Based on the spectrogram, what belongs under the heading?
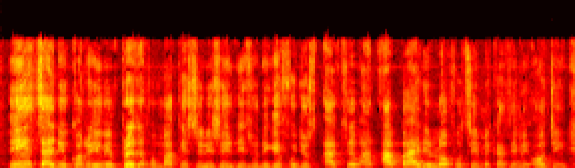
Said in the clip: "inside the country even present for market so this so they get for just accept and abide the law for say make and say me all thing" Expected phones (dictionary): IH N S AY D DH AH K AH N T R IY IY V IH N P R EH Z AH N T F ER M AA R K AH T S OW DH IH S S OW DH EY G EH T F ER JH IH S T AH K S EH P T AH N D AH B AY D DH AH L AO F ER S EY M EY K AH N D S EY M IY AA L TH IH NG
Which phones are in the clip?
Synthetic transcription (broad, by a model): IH N S AY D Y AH K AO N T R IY IY V IH N P R EH Z AH N T F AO M AA K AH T S OW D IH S S OW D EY G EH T F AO JH IH S T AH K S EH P AH N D AH B AY D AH L AO F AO S EY M EY K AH S EY M IY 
